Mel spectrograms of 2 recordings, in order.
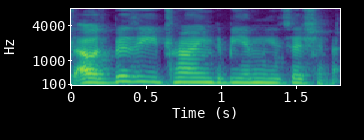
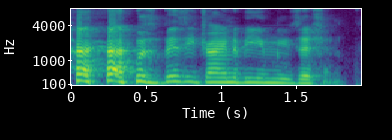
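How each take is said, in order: First: It is in the reader's own natural voice. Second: It is in a put-on character voice.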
